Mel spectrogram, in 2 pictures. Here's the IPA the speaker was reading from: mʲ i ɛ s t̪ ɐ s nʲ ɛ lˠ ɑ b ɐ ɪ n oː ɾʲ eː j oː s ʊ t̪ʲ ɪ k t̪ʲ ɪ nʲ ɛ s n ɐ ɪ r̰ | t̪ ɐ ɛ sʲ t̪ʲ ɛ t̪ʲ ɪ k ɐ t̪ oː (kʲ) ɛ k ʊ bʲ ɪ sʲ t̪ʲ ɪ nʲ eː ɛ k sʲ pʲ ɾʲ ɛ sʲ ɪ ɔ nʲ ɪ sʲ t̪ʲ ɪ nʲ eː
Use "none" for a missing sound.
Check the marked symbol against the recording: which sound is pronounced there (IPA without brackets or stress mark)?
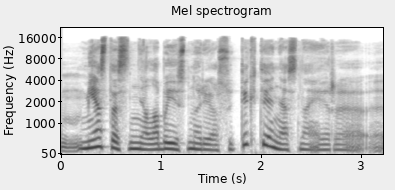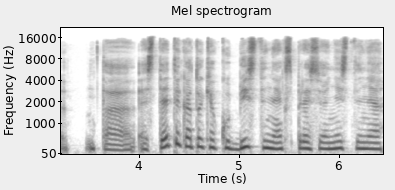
kʲ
